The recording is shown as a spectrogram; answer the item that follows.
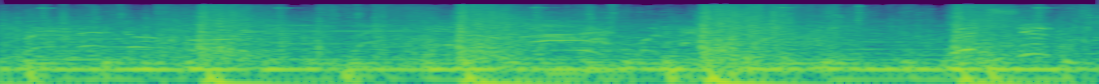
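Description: Gunfire shootout in a Wild West video game set in the mountains, with repeated bursts of shots cracking every second or so over a steady low rumble and faint voices.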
